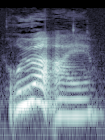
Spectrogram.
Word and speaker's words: Rührei: Das Rührei. Rührei. Wir haben hier einen Vokaleinsatz. Ei, Ei. Wir sagen nicht Rührei, Rührei, sondern Rührei. Das R ist ein Rachen-R.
